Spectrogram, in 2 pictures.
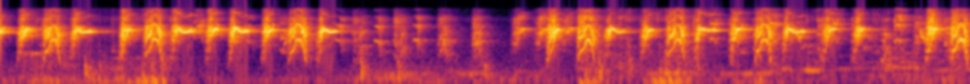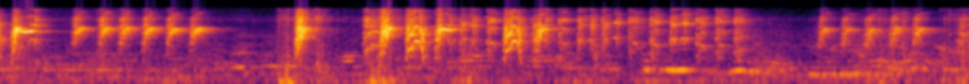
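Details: Olive-backed sunbird, played so young birds learn to sing: bursts of fast, high, buzzy trills and chirps in several phrases separated by short pauses.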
